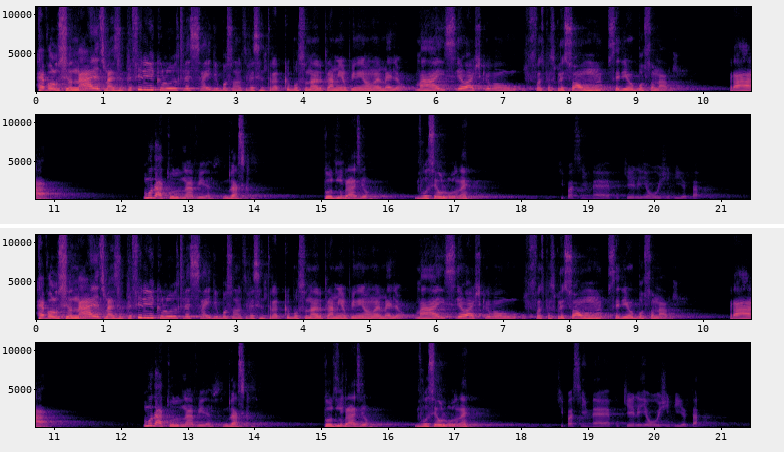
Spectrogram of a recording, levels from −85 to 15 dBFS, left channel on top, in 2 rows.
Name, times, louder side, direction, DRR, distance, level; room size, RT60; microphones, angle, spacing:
voice 1, 0.0-9.6 10.4-10.9 12.3-14.0 15.1-15.8 16.4-17.3, equal, ahead, 9 dB, 0.7 m, -29 dB
voice 2, 18.6-20.6, right 3 dB, 60° right, 9 dB, 1.4 m, -49 dB
24.0 x 21.5 x 7.2 m, 2.1 s
head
